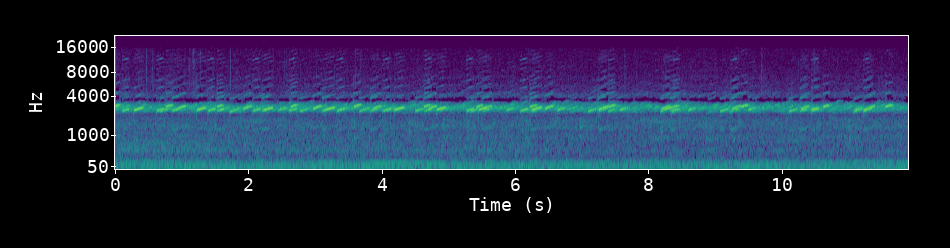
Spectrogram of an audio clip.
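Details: Dusk frog chorus of many callers, a continuous shrill trill with rapid pulsing chirps repeated roughly once a second, faint higher clicks scattered above, and a low, quiet hum in the background.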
